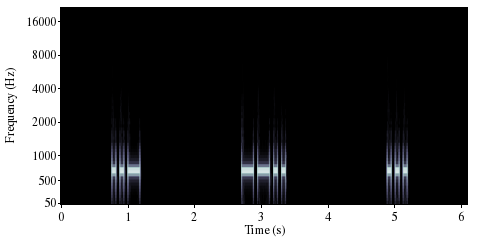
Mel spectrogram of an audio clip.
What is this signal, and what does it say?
Morse code, heard as a keyed tone, about 20 wpm, spaced as for 5 wpm, 700 Hz. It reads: UZS
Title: 255 Lesson 41e - Period - Three Characters 20wpm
